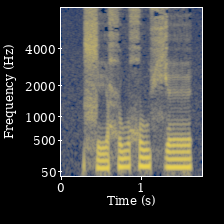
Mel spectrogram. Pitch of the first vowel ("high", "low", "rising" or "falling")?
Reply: low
